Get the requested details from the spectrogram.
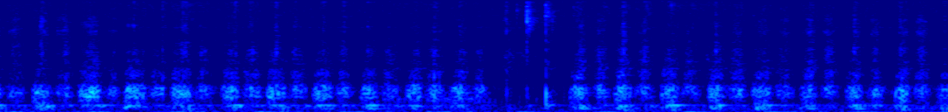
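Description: A coin held edge-on by one hand scratches the coating off a thin Monopoly-themed paper lottery scratch card lying flat on a dark spiral notebook, in short strokes that leave visible shavings. Rapid, quiet, papery scraping strokes repeat at a steady, slightly uneven pace, each one dry and quickly gone. The strokes carry a faint low-mid tonal buzz, and one sharper, brighter scrape stands out near the middle.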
